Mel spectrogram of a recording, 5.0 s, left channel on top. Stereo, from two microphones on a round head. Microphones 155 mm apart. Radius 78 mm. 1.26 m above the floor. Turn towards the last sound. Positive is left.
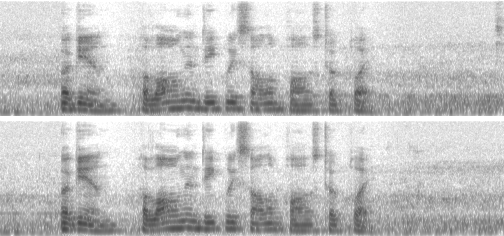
turn(degrees=-30)  # may be behind; listen again after turning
